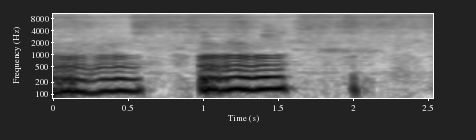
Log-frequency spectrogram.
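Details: Two sustained low growls from a small cocker spaniel named Manfred at evening playtime, each about half a second long, followed by a faint short grunt.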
